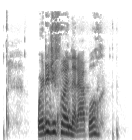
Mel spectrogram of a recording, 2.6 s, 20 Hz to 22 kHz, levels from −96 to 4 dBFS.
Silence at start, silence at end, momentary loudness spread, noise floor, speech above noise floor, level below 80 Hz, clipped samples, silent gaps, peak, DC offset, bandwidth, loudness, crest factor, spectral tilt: 0.75 s; 0.6 s; 11 LU; -58 dBFS; 39 dB; -66 dBFS; under 0.1%; none; -4 dBFS; under 0.1%; 16 kHz; -19 LUFS; 18 dB; -4 dB/octave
